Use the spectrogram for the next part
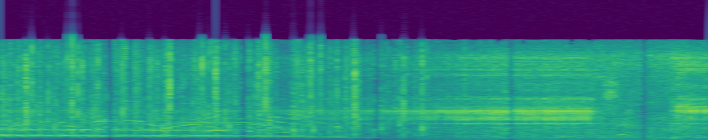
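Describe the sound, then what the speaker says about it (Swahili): An audience at a rally welcoming a member of parliament in Kyerwa breaks into clapping and cheering, a dense crowd wash with whoops, loud and sustained, following a tone at the start. "Naomba mwapige makofi."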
